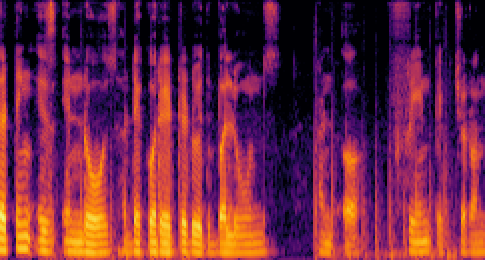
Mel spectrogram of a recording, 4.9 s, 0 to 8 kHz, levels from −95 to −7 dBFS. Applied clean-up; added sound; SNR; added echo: none; Knock; 19 dB; none.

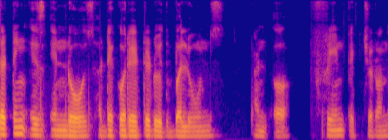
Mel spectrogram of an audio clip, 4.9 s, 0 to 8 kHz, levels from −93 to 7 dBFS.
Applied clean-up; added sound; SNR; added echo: neural mask model Resemble Enhance denoiser.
